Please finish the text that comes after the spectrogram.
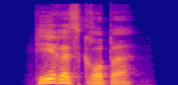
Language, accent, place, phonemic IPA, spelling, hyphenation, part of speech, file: German, Germany, Berlin, /ˈheːʁəsˌɡʁʊpə/, Heeresgruppe, Hee‧res‧grup‧pe, noun, De-Heeresgruppe.ogg
- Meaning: army group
